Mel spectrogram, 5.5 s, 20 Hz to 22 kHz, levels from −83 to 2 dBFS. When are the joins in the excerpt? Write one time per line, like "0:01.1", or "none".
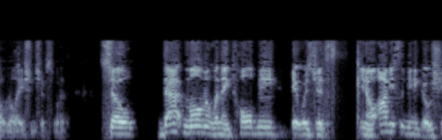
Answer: none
